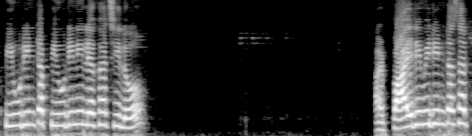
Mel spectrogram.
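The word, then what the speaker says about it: pyrimidine: পিরিমিডিন লেখা ছিল তাহলে এই যে আপনি বলছেন পাইরেমিডিন এই উচ্চারণটা এরকম কেন বলছেন? এটা হচ্ছে ইংলিশের যে প্রোনাউন্সিয়েশনটা সেটা কিন্তু পাইমিডিনই হয়। কিন্তু আমরা বাঙালিরা এই বানানটাকে কেন জানি না পিরিমিডিন লিখে ফেলেছি।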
